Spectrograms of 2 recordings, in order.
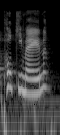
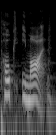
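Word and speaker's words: Pokimane: on his channel uh pokemane did you guys know her name is actually iman so her username is actually pronounced poke iman because her name is iman even though people call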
